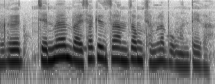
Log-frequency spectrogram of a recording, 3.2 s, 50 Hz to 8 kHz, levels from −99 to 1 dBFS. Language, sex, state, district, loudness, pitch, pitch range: Wancho, female, Arunachal Pradesh, Longding, -13 LUFS, 205 Hz, 180-225 Hz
